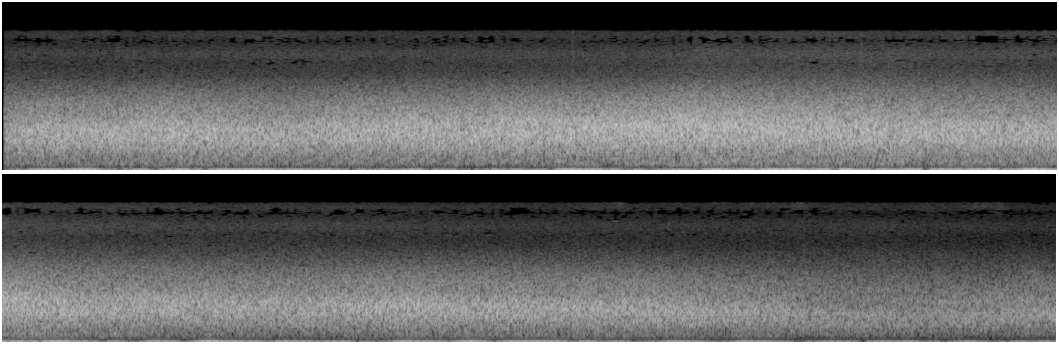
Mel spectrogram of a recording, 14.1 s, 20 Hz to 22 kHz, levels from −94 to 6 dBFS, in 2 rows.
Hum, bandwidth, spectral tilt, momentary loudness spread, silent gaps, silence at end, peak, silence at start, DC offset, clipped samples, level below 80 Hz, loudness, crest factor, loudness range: none; 11.5 kHz; -4 dB/octave; 13 LU; none; 0 s; -4 dBFS; 0 s; under 0.1%; under 0.1%; -38 dBFS; -21 LUFS; 16 dB; 8 LU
